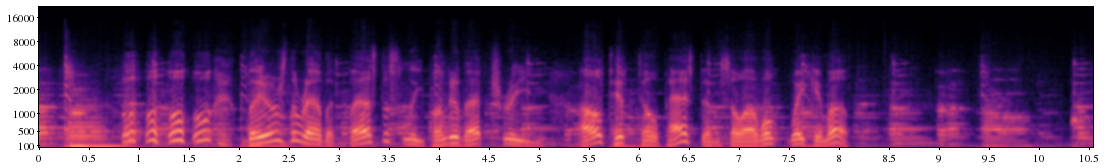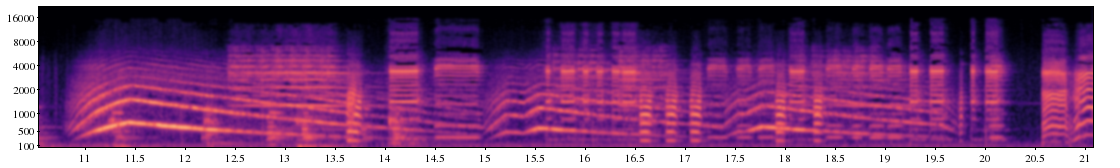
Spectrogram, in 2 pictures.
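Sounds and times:
speech: 0:00.0 - 0:08.7
laughter: 0:00.8 - 0:02.0
siren-like alarm wailing: 0:10.8 - 0:20.3.

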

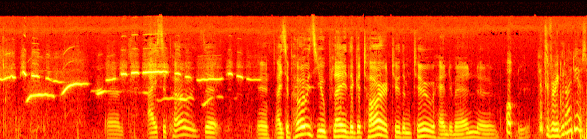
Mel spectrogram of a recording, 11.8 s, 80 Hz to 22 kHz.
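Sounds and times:
person whistling a tune: 0:00.0 - 0:05.4
speech: 0:03.2 - 0:04.5, 0:05.2 - 0:11.7.

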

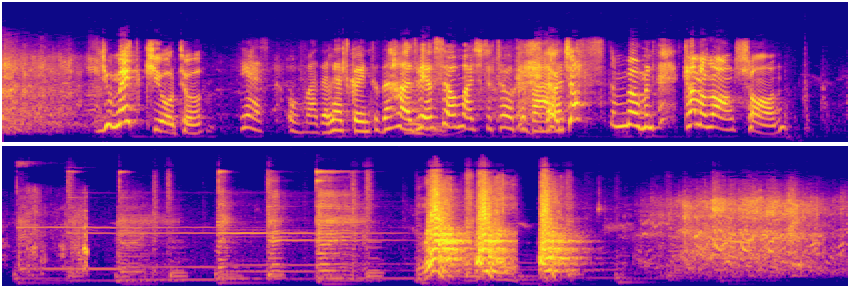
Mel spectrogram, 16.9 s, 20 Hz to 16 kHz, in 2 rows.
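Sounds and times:
laughter: 0:00.0 - 0:01.4, 0:14.6 - 0:16.9
speech: 0:00.9 - 0:08.0
dog yipping and whining: 0:12.7 - 0:14.4.

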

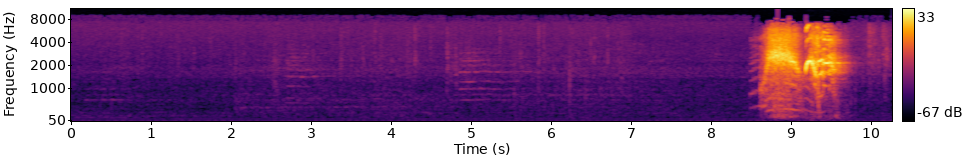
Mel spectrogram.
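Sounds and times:
cat meowing: 0:08.5 - 0:09.8.

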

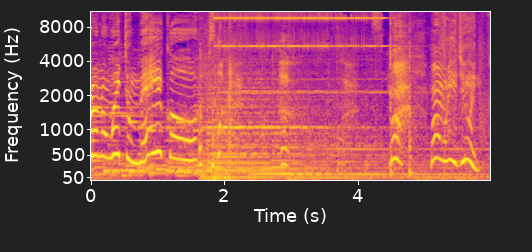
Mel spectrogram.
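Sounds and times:
speech: 0:00.5 - 0:01.4, 0:05.5 - 0:05.9
alarm clock ringing with a steady electronic bell tone: 0:01.8 - 0:04.8.

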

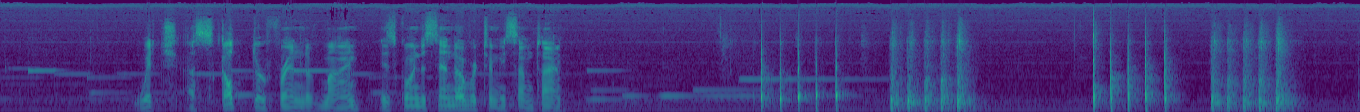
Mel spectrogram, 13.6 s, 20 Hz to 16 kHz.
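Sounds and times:
speech: 0:01.4 - 0:05.7
firm knocking on a door: 0:07.6 - 0:09.8, 0:11.0 - 0:13.1.

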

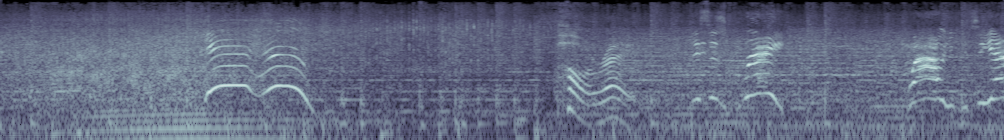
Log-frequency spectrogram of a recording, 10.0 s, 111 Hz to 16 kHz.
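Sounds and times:
small propeller airplane taking off: 0:00.0 - 0:05.5
speech: 0:05.7 - 0:08.0, 0:09.1 - 0:10.0.

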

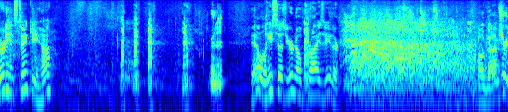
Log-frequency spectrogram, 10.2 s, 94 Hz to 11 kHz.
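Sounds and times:
speech: 0:00.0 - 0:01.2, 0:05.0 - 0:07.5, 0:09.6 - 0:10.1
pig grunting and oinking in short snorty bursts: 0:02.4 - 0:04.6, 0:06.0 - 0:06.4
laughter: 0:06.8 - 0:10.1.

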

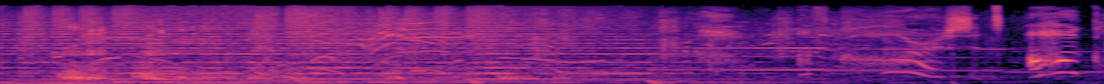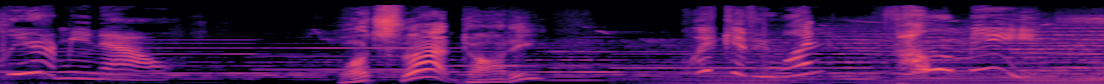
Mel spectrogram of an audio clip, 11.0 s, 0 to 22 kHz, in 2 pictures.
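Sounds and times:
crowd of pigs oinking and squealing: 0:00.2 - 0:04.0
speech: 0:06.0 - 0:06.5, 0:07.2 - 0:08.4, 0:09.0 - 0:10.9.

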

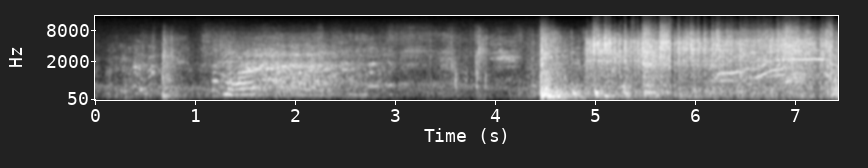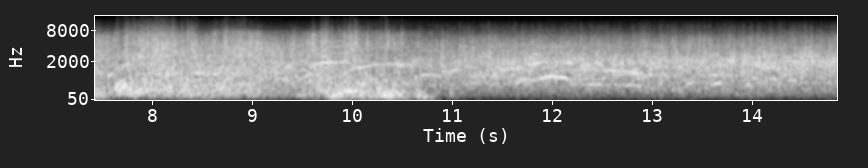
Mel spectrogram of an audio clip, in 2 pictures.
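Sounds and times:
laughter: 0:00.0 - 0:04.2, 0:07.6 - 0:11.7, 0:12.5 - 0:14.8
rattling clattering noise: 0:03.8 - 0:11.0
door being kicked in: 0:04.3 - 0:11.1.

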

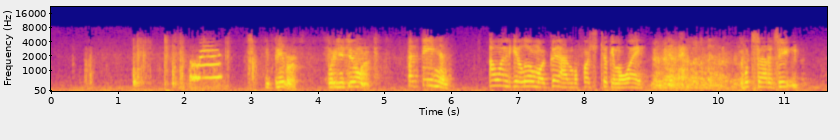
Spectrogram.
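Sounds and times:
faint hum: 0:00.0 - 0:11.6
cat meowing insistently: 0:02.1 - 0:02.7
speech: 0:03.2 - 0:09.8, 0:10.4 - 0:11.4
laughter: 0:09.0 - 0:10.6.

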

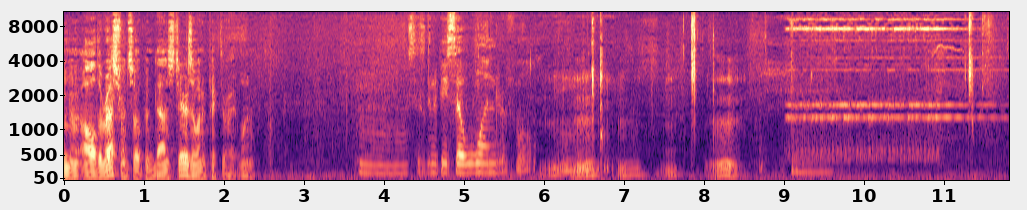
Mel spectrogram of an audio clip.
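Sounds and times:
speech: 0:00.0 - 0:02.5, 0:03.7 - 0:08.5
telephone bell ringing: 0:09.0 - 0:11.8.

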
